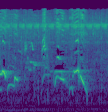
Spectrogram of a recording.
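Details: Caged male black-naped oriole in an aviary, lively and full of varied phrases: short liquid whistles dropping in pitch, repeated three times in quick bursts, over a constant faint high-pitched hiss.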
